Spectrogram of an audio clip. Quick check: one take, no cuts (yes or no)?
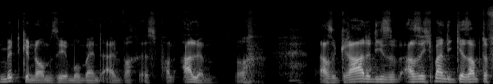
yes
